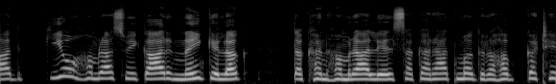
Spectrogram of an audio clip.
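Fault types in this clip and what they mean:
Automatic gain rising: the automatic gain control judged the incoming level too low and raised its gain upward over roughly a second and a half, from 0.48 s to 2.03 s, adding about 7 dB in total. Because the gain acts on everything at once, the speech and the background noise swell together in a slow climb, settling at the louder level just before "कयलक तखन हमरा लेल".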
